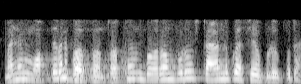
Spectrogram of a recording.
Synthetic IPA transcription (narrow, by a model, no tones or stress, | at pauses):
manemɔt̪eɾepɔpɔpɾɔt̪ʰɔmbɔɾɔmpuɾusʈaɳɖkuasibapuɽpuɾa̰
